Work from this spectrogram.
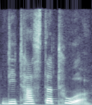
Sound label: keyboard; Multi-Lingual Talking Picture Dictionary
